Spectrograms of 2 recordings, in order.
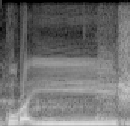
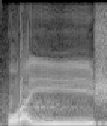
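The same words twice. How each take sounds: Both takes have the same delivery.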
